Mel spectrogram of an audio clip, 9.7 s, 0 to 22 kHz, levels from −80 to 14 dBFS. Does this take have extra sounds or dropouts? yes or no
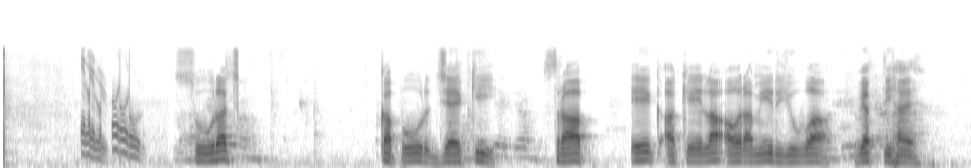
yes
